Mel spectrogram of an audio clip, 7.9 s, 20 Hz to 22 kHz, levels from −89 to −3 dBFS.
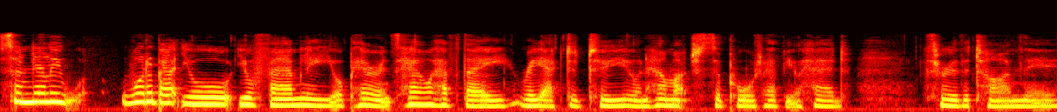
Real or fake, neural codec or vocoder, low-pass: fake; autoencoder, 48 kHz, 128 numbers a frame, DAC-VAE, trained on Japanese speech; 7.2 kHz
